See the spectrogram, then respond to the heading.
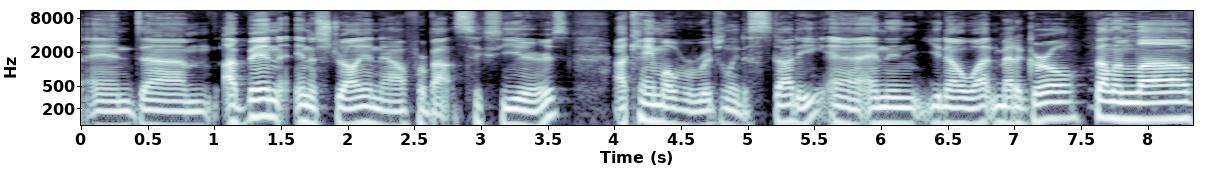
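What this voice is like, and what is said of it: American Midwestern accent. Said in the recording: “if you can't tell by my accent, um, I'm from St. Louis, Missouri, uh, in the, the United States”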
